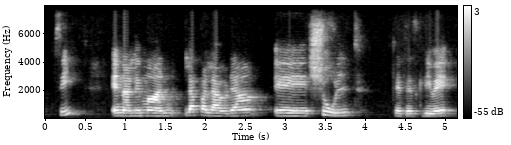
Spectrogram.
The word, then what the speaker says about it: Schuld: En alemán la palabra Schuld, que se escribe S-C-H-U-L-D, Schuld, eh, que se utiliza para hablar de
